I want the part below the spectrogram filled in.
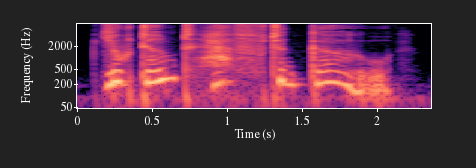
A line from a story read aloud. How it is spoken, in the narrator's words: Lady Bridgerton said softly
